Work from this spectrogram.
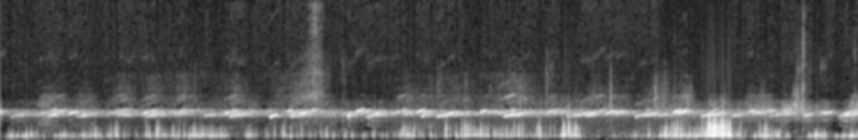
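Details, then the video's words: Dense spring peeper chorus in a Wisconsin forest in spring, heard toward night: many shrill, high, fire-alarm-like peeps overlapping in a steady ringing wall over lower crackling and rustling noise. "Hear the spring peepers. That's the sound they make."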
